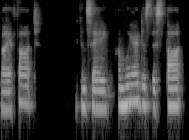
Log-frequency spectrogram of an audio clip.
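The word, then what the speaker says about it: Sah: On the exhale, the mantra is Sa, S-A-H, Sa.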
